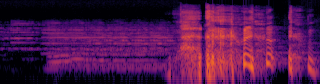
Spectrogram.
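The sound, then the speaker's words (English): Coughing from someone who has just choked: a rapid burst of several harsh, loud coughs after a quieter, steady opening. “Excuse me. That made me choke.”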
